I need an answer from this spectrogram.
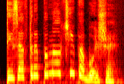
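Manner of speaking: high, lively neighbour voice; Shushana's voice. A narrator's reading. Neighbour brushing off Nina, high and bossy.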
